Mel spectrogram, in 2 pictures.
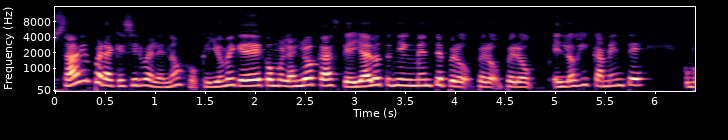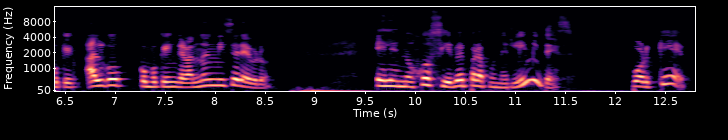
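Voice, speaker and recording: Chatty woman host, higher voice. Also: a little mellow. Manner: conversational, reads listener comments, acts out quoted parents. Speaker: podcast host. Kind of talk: casual podcast chat with listeners.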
